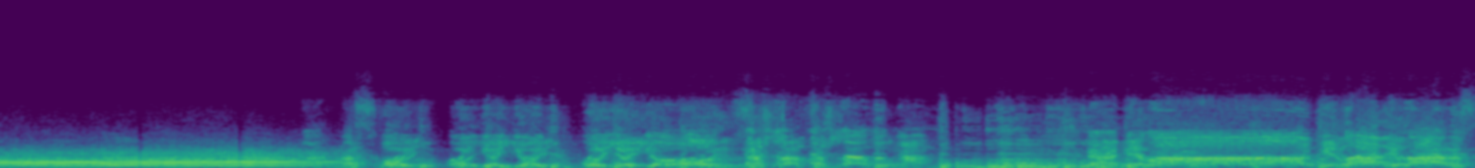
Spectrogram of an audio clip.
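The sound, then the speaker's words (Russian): A train travelling, with a sustained multi-toned whistle at the start and again near the end over continuous rumbling clatter throughout. “Поезд шел в Черноморск.”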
